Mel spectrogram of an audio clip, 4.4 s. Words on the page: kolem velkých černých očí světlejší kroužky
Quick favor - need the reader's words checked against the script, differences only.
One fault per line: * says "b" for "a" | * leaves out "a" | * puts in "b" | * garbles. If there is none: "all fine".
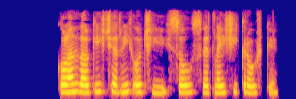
* puts in "jsou"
